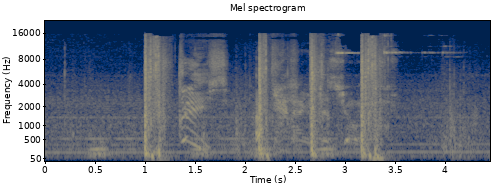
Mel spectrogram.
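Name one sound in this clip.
Gunshots ring out in quick bursts, close by.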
